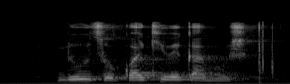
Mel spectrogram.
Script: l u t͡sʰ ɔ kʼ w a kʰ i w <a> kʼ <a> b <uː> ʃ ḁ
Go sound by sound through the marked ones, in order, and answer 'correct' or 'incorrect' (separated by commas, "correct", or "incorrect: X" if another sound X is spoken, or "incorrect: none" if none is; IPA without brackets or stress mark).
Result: incorrect: ɛ, correct, correct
